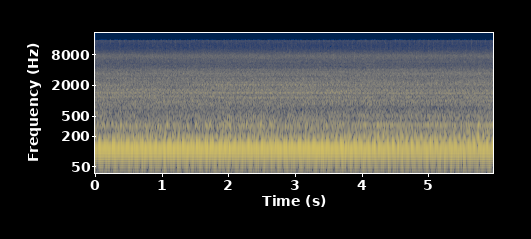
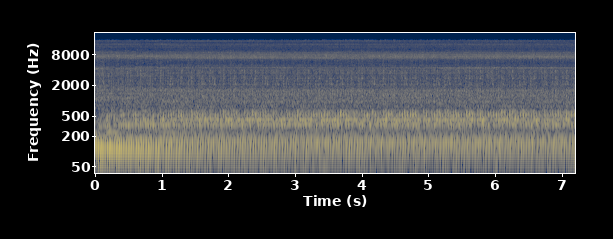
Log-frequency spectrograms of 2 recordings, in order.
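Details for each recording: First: Colt T120SS: steady raised busy idle, no dip or settle; rpm stays high because worn throttle valve lets in extra air. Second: Colt T120SS with a stuck-high idle caused by a worn throttle valve, after the throttle body was refitted: steady, even idle with a soft low pulse and no hunting; rpm now stable, normal idle.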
